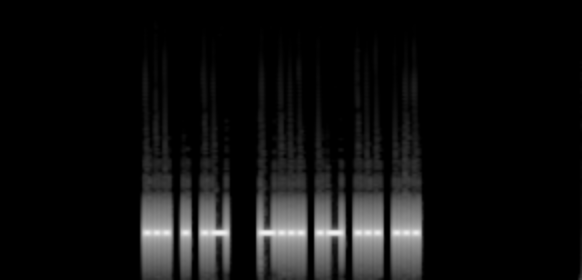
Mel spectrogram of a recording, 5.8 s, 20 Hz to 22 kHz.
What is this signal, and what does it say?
Morse code, heard as a keyed tone, about 25 wpm, 700 Hz. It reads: SEA BASS
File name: practice / 25wpm / Difficult Words with Hints - 25wpm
